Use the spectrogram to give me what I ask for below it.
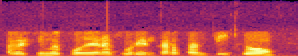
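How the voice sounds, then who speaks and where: A man's voice: high-pitched, little pitch movement, fast talker, no echo. A man calling in to a radio show, explaining his problem hesitantly and repeating himself. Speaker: caller. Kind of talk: call-in question. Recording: dull phone line.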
